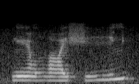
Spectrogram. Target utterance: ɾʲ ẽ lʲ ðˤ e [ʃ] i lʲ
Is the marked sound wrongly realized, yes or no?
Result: no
